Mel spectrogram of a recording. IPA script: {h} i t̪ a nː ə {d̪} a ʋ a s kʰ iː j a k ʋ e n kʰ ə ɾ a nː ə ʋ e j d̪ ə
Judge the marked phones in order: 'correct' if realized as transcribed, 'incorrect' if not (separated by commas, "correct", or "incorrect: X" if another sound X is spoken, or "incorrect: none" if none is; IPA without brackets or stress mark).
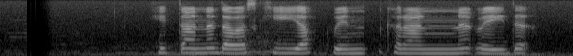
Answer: correct, correct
